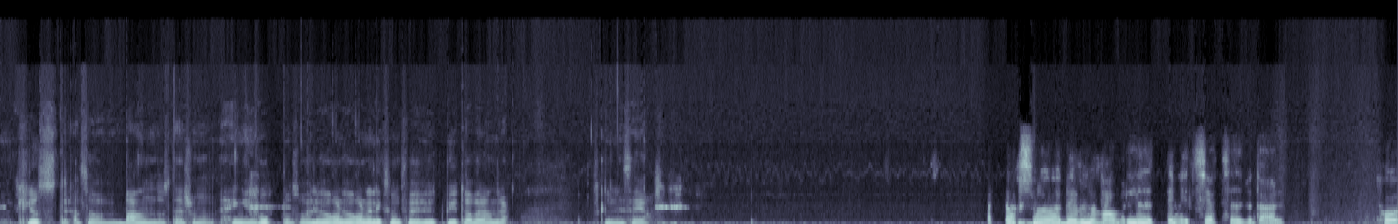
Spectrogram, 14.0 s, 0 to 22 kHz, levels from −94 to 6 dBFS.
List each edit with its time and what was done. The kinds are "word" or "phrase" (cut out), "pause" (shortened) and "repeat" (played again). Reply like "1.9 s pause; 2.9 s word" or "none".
3.4 s repeat

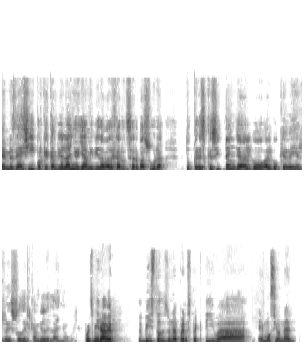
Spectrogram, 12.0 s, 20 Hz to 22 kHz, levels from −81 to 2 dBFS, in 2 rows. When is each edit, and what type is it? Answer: none

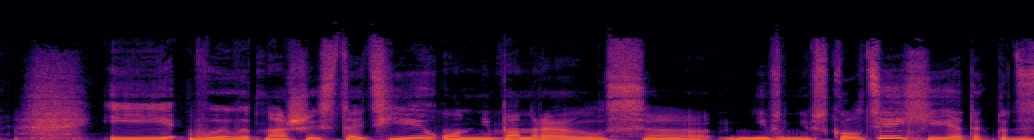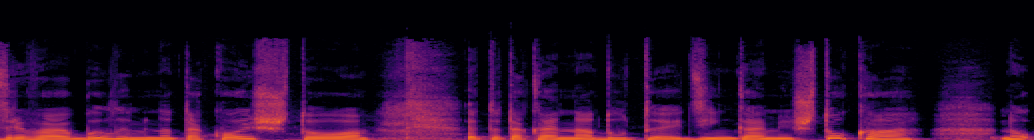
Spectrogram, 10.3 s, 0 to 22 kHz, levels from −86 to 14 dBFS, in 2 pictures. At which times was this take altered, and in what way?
3.9 s word; 7.5 s word

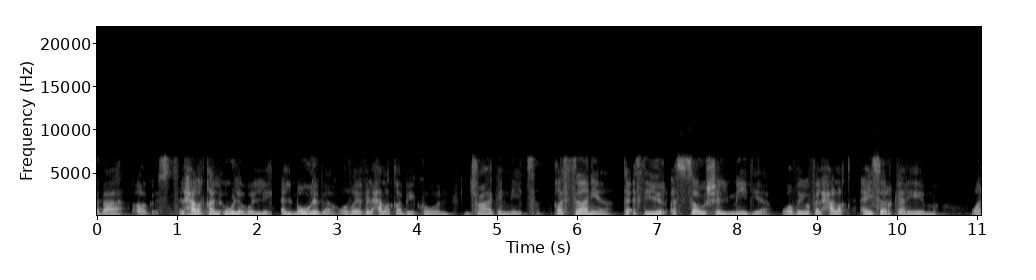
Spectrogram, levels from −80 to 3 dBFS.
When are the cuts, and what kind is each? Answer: 2.2 s word; 4.5 s pause; 5.7 s word; 8.5 s pause; 9.4 s word

